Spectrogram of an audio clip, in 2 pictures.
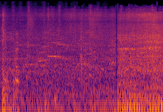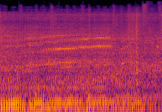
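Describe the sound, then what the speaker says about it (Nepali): A motorbike engine rumbles close by as it rides through the busy Kalimati fruit and vegetable market in Kathmandu, with crowd chatter and other traffic around it. "मैले बाइक चलाउँछु"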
